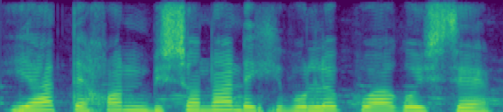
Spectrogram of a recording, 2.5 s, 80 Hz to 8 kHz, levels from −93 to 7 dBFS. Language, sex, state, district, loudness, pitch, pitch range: Assamese, female, Assam, Kamrup Metropolitan, -13 LUFS, 260 Hz, 250-265 Hz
